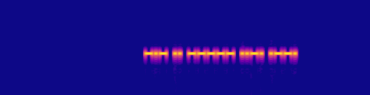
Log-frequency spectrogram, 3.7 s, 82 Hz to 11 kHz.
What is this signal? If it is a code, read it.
Morse code, heard as a keyed tone, about 52 wpm, 700 Hz. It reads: KI0FP
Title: USA Call Signs - 5 Characters - 50wpm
